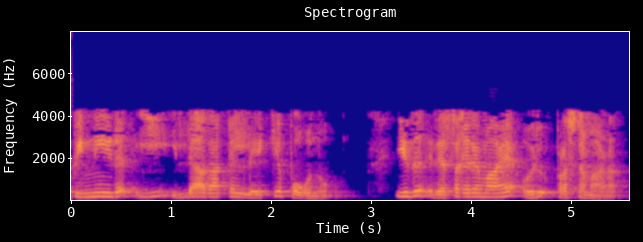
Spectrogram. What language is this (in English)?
Malayalam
